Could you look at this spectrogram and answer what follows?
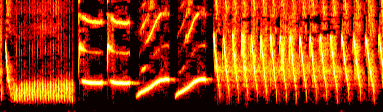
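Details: Canary song beginning with a coarse buzzy rasp, then clear whistled notes and rising slurs, followed by a rapid run of bright descending notes repeated about six per second.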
